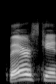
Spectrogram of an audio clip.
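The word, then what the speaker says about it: Baerskin: Now I am going to another sponsor and that sponsor is going to be bare skin tactical hoodie and tactical wear. Now bare skin is spelled B A E A R S K I N but it's pronounced bare skin.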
